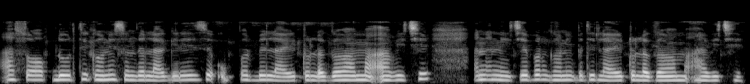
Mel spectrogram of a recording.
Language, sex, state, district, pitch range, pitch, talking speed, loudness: Gujarati, female, Gujarat, Valsad, 195-215 Hz, 205 Hz, 185 wpm, -16 LUFS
